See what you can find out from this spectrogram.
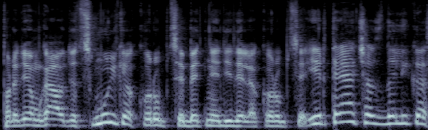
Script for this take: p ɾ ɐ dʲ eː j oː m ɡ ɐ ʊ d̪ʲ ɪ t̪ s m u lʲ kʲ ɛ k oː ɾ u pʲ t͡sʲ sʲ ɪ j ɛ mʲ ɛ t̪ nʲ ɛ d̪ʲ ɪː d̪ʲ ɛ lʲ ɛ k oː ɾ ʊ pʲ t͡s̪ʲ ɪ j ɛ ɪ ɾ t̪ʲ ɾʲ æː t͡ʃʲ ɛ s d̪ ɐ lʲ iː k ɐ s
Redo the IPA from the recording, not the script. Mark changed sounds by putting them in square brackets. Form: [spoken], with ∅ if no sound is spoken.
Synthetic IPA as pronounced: p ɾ ɐ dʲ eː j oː m ɡ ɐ ʊ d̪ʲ ɪ t̪ s m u lʲ kʲ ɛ k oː ɾ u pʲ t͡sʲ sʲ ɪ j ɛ [bʲ] ɛ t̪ nʲ ɛ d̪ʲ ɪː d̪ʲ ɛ lʲ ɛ k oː ɾ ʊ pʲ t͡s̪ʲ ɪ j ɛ ɪ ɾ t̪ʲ ɾʲ æː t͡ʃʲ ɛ s d̪ ɐ lʲ iː k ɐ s

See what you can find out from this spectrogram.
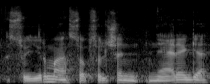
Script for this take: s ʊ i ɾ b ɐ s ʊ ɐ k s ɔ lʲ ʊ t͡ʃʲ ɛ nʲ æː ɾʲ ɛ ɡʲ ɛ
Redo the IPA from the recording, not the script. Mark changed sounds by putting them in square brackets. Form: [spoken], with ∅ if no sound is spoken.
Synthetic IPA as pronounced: s ʊ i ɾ [m] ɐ s ʊ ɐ [p] s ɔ lʲ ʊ t͡ʃʲ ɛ nʲ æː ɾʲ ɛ ɡʲ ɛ

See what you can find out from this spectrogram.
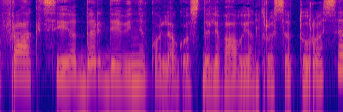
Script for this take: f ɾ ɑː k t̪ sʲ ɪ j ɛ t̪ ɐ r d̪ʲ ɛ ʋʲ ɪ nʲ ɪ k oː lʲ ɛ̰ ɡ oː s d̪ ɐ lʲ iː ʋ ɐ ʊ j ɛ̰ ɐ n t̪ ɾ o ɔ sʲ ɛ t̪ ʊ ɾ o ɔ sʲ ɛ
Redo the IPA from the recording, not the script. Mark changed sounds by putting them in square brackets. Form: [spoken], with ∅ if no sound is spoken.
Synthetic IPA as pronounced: f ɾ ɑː k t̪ sʲ ɪ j ɛ [d̪] ɐ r d̪ʲ ɛ ʋʲ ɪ nʲ ɪ k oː lʲ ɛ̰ ɡ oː s d̪ ɐ lʲ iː ʋ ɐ ʊ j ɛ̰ ɐ n t̪ ɾ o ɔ sʲ ɛ t̪ ʊ ɾ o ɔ sʲ ɛ

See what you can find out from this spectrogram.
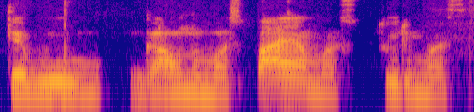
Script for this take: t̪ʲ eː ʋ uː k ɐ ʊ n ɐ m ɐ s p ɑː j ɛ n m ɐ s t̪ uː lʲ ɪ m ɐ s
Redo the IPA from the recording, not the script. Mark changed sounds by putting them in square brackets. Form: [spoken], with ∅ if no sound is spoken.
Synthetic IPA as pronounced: t̪ʲ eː ʋ uː [ɡ] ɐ ʊ n ɐ m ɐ s p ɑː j ɛ [∅] m ɐ s t̪ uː [ɾʲ] ɪ m ɐ s

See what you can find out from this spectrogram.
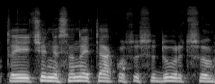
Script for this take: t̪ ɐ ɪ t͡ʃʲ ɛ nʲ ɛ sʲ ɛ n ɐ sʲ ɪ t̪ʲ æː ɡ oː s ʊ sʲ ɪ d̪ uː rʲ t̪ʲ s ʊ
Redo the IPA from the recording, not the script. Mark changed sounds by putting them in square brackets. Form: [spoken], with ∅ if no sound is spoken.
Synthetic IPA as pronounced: t̪ ɐ ɪ t͡ʃʲ ɛ nʲ ɛ sʲ ɛ n ɐ [∅] ɪ t̪ʲ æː [k] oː s ʊ sʲ ɪ d̪ uː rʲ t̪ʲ s ʊ

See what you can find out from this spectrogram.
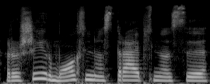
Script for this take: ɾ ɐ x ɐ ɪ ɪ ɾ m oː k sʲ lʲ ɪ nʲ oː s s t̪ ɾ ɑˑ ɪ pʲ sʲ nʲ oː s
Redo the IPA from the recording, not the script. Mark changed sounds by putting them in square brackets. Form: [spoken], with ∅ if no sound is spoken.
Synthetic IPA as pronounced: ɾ ɐ [ʃ] ɐ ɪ ɪ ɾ m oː k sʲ lʲ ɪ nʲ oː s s t̪ ɾ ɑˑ ɪ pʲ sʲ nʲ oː s

